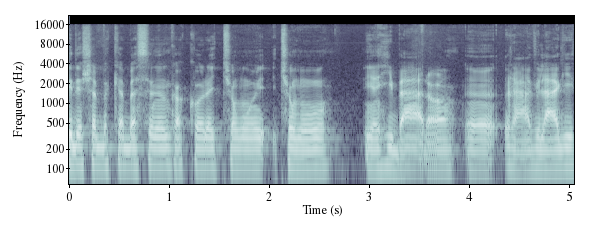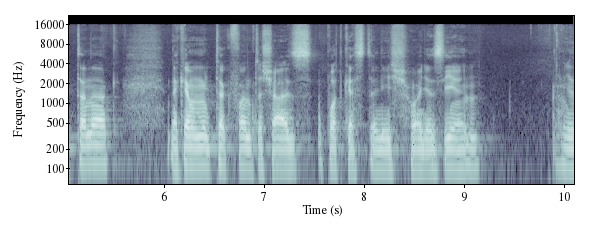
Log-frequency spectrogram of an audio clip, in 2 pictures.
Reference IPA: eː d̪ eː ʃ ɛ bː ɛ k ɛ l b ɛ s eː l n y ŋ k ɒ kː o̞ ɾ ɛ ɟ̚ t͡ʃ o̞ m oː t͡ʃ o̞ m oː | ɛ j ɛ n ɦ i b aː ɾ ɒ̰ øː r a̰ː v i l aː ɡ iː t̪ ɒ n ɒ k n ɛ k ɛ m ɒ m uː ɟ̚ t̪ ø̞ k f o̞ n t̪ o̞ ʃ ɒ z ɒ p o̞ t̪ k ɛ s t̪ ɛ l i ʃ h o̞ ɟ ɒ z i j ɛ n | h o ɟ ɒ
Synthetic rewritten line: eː d̪ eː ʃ ɛ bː ɛ k ɛ l b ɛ s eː l n y ŋ k ɒ kː o̞ ɾ ɛ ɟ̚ t͡ʃ o̞ m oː t͡ʃ o̞ m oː | i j ɛ n ɦ i b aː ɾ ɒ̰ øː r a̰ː v i l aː ɡ iː t̪ ɒ n ɒ k n ɛ k ɛ m ɒ m uː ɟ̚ t̪ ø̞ k f o̞ n t̪ o̞ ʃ ɒ z ɒ p o̞ t̪ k ɛ s t̪ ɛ l i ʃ h o̞ ɟ ɒ z i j ɛ n | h o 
